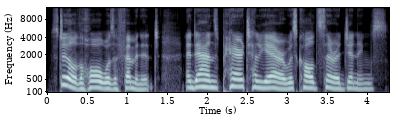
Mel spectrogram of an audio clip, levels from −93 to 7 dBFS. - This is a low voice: No, high, 200 Hz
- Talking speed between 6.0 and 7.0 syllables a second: Yes, 6.3 syllables/s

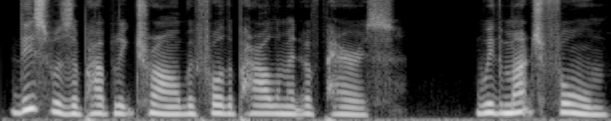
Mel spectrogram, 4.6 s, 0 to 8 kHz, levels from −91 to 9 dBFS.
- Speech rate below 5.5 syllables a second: Yes, 4.9 syllables/s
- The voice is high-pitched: Yes, high, 195 Hz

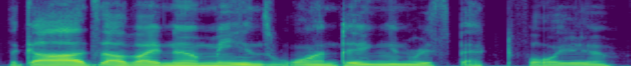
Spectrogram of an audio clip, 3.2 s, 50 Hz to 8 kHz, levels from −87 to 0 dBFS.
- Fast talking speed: Yes, fast, 210 wpm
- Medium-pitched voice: Yes, medium, 155 Hz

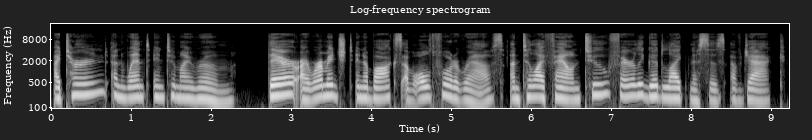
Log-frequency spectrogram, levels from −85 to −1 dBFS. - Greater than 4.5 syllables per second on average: No, 4.4 syllables/s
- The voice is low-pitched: No, medium, 180 Hz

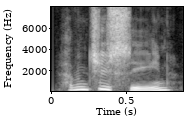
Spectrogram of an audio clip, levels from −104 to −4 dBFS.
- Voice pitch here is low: No, high, 200 Hz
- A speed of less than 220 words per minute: Yes, fast, 205 wpm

